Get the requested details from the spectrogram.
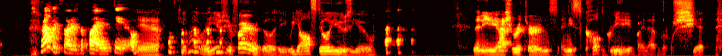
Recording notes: Sound problems plague this newest episode of We View Yasha!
